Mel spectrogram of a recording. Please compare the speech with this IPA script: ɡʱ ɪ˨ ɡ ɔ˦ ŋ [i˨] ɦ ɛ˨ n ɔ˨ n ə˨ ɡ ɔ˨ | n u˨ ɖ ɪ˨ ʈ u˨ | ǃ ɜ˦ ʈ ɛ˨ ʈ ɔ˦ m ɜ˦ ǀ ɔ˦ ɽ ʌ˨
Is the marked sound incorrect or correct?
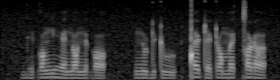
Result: incorrect: i˦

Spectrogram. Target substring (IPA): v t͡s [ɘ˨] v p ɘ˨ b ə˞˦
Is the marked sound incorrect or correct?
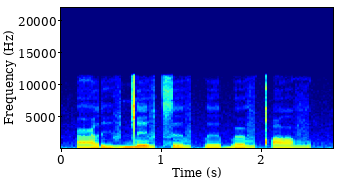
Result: correct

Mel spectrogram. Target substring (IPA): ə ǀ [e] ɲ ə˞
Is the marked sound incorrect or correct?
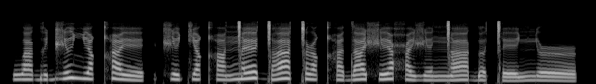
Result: correct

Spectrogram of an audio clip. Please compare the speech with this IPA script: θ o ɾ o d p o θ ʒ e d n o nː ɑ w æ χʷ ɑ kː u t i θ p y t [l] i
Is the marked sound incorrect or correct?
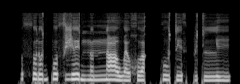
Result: incorrect: lː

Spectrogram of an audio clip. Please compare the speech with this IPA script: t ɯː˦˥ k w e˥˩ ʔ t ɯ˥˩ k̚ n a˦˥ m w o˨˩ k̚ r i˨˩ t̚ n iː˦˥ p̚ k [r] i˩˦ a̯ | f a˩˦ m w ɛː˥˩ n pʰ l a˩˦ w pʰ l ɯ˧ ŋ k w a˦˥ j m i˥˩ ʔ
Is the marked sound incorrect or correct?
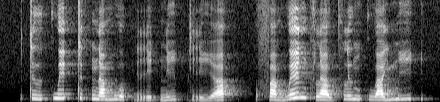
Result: correct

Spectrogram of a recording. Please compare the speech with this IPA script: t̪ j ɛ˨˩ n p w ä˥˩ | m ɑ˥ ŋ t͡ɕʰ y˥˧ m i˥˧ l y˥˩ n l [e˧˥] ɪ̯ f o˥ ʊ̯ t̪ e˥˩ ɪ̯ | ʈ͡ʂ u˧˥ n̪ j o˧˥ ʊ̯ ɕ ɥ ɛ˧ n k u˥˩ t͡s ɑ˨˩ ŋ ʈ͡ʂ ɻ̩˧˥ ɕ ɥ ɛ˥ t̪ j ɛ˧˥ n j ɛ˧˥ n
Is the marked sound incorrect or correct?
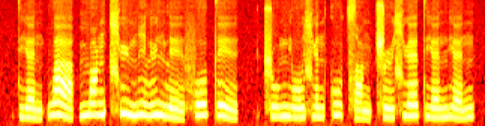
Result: incorrect: e˨˩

